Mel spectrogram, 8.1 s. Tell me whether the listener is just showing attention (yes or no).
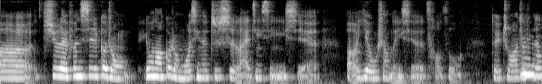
no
